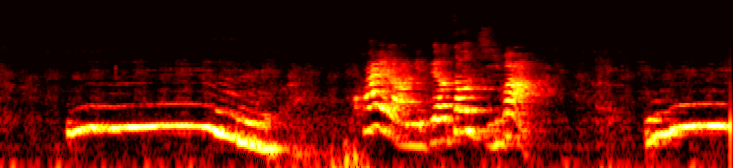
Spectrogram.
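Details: Pet Alaskan Malamute named Luoluo trying to rouse a sleeping owner indoors: a sustained wavering whine that slides downward, a burst of human talk, then the dog's moaning call starts again.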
